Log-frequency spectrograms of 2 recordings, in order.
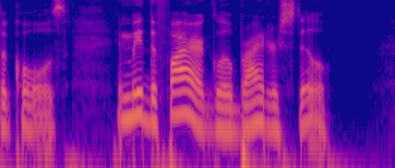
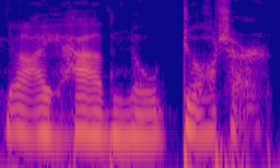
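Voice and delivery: slow, softer, lower cold denial; 5 semitones lower, 3 dB quieter, slower than usual. A narrator's reading. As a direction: shut the subject down hard. Blacksmith denies daughter.

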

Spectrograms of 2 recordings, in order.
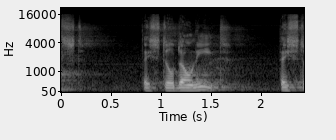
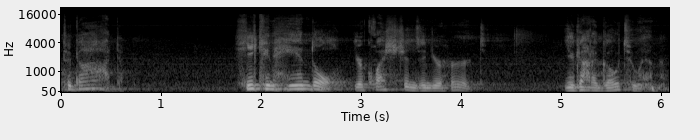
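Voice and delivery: normal talking voice

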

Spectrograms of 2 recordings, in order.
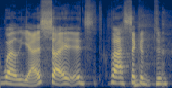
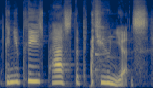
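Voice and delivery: British accent demo. Shown as a demonstration. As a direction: model a lordly British accent. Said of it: "your accent is not".

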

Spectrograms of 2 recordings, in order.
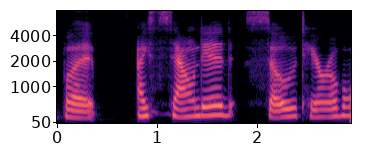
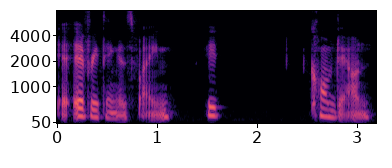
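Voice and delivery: calming self-talk; 7 dB quieter than usual. Retold or imitated. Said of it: "Is what I told myself later".

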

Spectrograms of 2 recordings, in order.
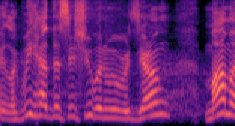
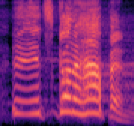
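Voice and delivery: high, loud insistence; hammed-up angry decree; Gabriel, furious; 5 semitones higher, 6 dB louder than usual. Angel insisting to doubting Zechariah, furious. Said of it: "The angel gets furious".

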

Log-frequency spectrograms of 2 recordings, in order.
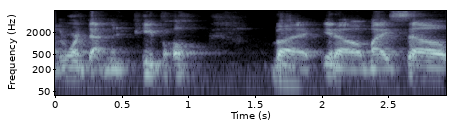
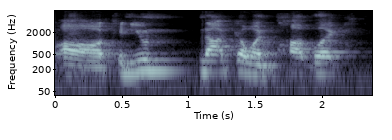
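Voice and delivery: drawn-out, higher-pitched ribbing; mock teasing; 5 semitones higher than usual. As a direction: tease a famous friend with fake concern. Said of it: "kinda joked and made fun of him".

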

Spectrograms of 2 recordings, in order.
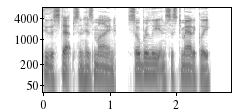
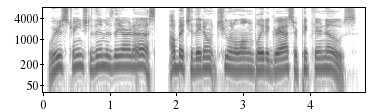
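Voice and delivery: goofy cousin Andy; 10 semitones higher, 3 dB louder than usual. Acted. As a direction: play the joking country cousin up high. Andy's character voice.

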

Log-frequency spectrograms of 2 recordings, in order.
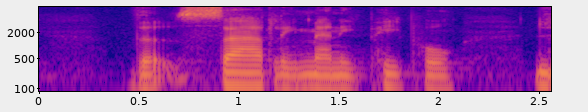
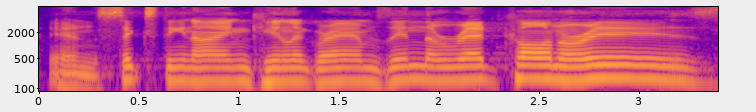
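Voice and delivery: American boxing announcer; 3 semitones higher, 7 dB louder than usual. Acted. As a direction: belt it out like an American fight MC. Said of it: "that's my best American accent".

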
